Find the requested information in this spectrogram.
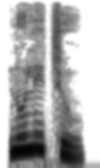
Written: ನುಲಿಚು

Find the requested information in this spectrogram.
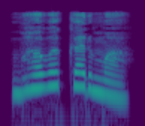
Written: ಭವಕರ್ಮ

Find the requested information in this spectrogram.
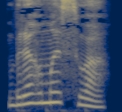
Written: ಬ್ರಹ್ಮಸ್ವ

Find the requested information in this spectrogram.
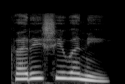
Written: ಕಿರುಶಿವನಿ

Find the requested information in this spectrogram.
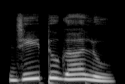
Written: ಜೋಡಗಲ್

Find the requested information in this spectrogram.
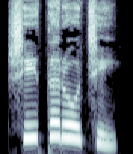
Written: ಶೀತರುಚಿ

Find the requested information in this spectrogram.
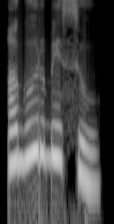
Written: ಅಗುರ್ಬಿಸು

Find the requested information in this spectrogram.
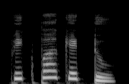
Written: ಪಿಕ್‍ಪಾಕೆಟ್ಟು

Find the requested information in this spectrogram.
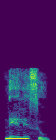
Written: ನಲಿಸು

